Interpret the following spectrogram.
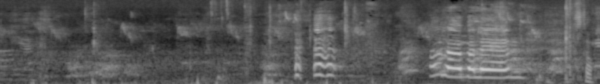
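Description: Two pitched animal cries: a short wavering one about three seconds in, then a longer, louder one that falls slightly in pitch about a second later.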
